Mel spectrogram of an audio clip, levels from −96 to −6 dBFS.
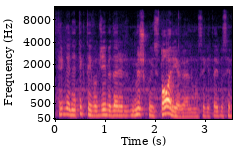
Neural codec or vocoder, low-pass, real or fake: vocoder, 24 kHz, 100 mel bands, Vocos; 10.8 kHz; fake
